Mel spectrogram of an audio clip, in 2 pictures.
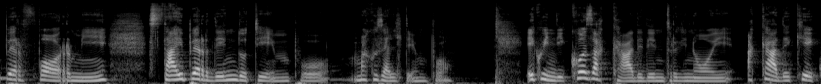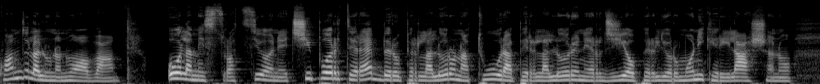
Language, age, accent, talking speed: Italian, 20-39, native, 145 wpm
